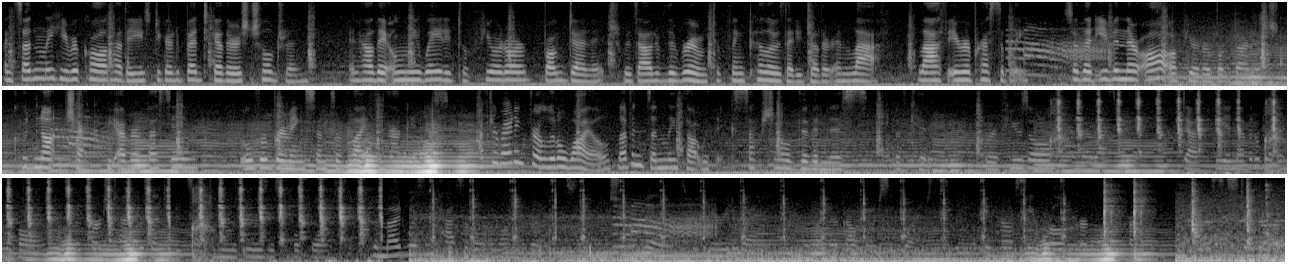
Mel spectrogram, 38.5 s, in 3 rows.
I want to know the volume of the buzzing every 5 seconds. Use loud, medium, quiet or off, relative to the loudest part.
off, off, quiet, loud, quiet, quiet, quiet, quiet.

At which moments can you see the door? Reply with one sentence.
You can hear the door from 10.0 to 11.1 s, from 13.3 to 14.0 s and from 31.8 to 32.9 s.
